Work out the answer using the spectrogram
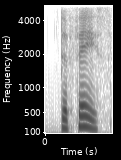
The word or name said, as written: deface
